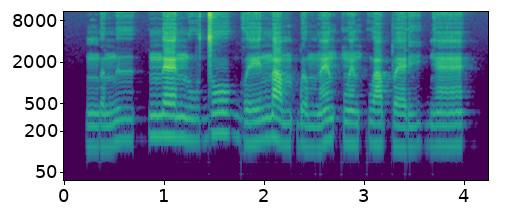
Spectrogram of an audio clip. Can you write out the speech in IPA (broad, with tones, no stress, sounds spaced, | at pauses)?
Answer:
ŋ ə˨ n ɨ˦ | n ɛ˦ n u˧ d oː˦ ɡʷ eː˨˦ n a˨ m ɓ ə˨ m ɾ ɛ̃˦ kʷ ɛ̃˧ kʷ a˧ p ɛ˨ ɾ i˧ ɡ ɛ̃˧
